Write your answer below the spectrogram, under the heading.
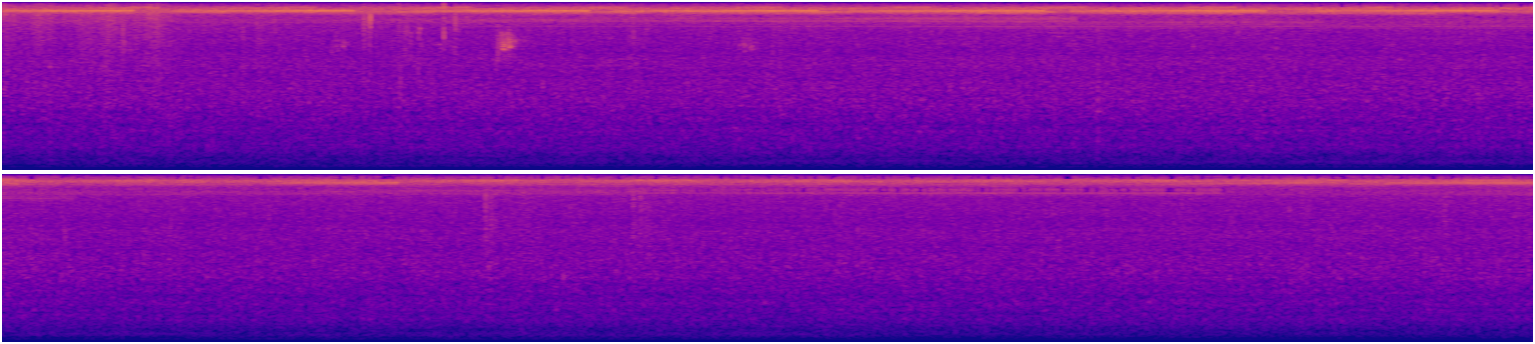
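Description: Insects chirring in one steady, high-pitched drone over an even background hiss.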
